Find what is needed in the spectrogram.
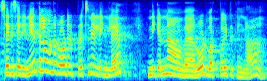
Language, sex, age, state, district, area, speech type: Tamil, female, 45-60, Tamil Nadu, Salem, urban, spontaneous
